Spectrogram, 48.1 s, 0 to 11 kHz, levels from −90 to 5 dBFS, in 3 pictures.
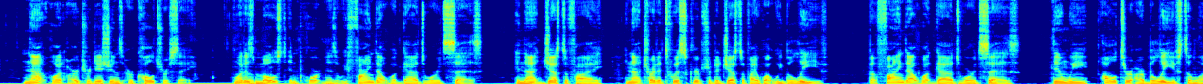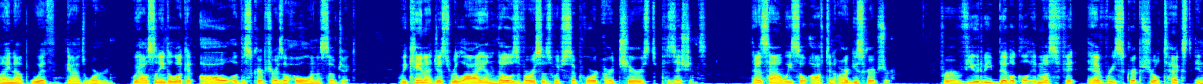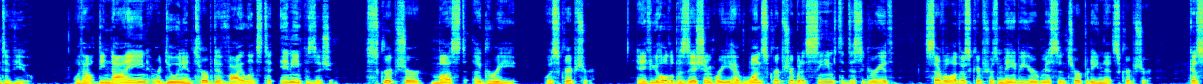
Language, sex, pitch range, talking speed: English, male, 105-140 Hz, 175 wpm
